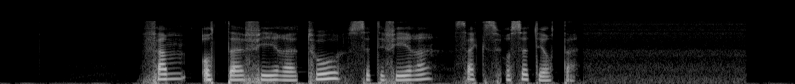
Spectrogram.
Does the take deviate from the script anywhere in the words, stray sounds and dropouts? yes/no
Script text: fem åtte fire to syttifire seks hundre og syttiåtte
yes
